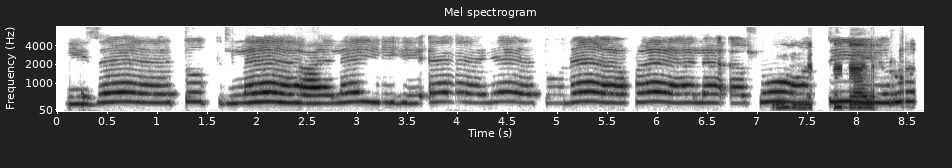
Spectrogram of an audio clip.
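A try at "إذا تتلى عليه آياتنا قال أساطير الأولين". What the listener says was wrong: எங்க படிச்சீங்க காஃப கேண்டு உச்சரிக்கணும். கேலண்டா ஓதுற அப்படித்தானே? கேல. எப்படி வரும் உருது பாஷை பேசுற மாதிரி?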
